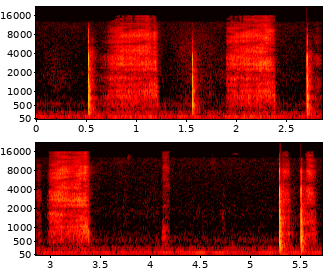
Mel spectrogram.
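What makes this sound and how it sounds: A white chalk stick makes short, repeated hatching strokes inside the letter S on a large, flat black chalkboard. Six sharp taps of chalk meeting the board ring out, three of them followed by half-second bright, scratchy rasps. A faint low hum sits underneath.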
